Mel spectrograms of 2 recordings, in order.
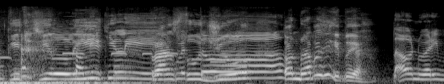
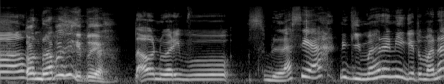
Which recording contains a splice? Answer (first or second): second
